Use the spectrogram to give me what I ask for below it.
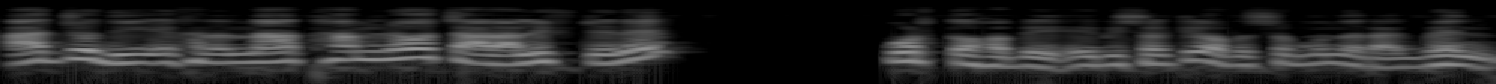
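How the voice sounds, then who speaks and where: A man teaching Quran reading step by step, patiently repeating each rule and slowly drawing out sample syllables. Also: sits high, expressive, no room sound, studio quality.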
